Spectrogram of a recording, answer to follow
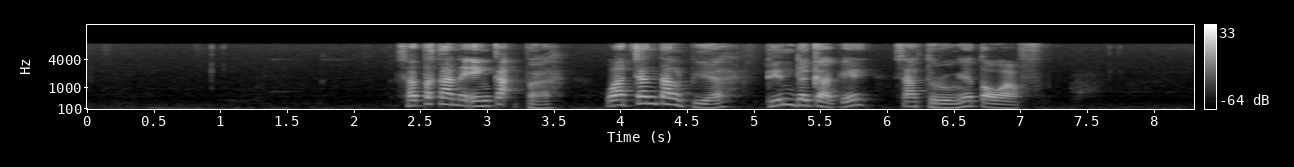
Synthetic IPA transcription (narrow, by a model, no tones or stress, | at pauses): sat̪əkaneʔiŋkaʔb̥a̤h | wat͡ʃant̪alb̥i̤ahd̪̥i̤ənd̪əkake | sad̪̥o̤ɾoŋet̪owaf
